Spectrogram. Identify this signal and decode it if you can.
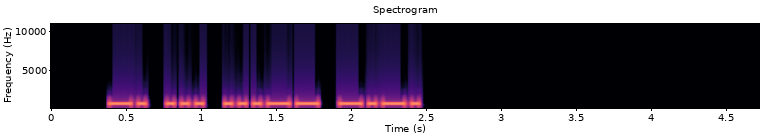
Morse code, heard as a keyed tone, about 25 wpm, 700 Hz. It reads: NS3C
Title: Call Signs Repeated 2x - 25wpm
